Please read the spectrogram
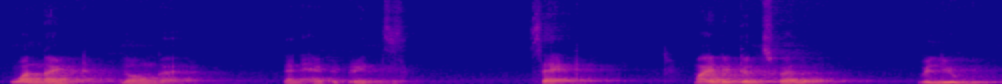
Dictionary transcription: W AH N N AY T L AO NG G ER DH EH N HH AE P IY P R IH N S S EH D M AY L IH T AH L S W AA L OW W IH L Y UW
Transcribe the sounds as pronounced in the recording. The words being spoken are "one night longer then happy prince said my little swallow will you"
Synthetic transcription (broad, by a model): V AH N N AY T L AO NG G ER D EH N HH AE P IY P R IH N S S EH D M AY L IH T AH L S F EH L OW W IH L Y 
